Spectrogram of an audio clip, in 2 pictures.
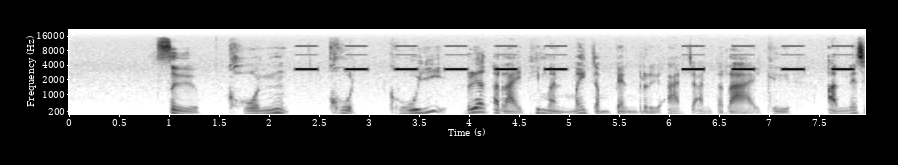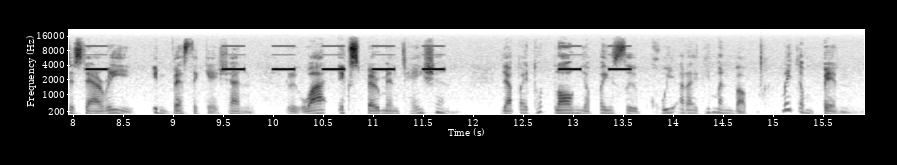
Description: Beep code, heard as a piezo beeper, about 3350 Hz, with speech in English. 6-5-5-2.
